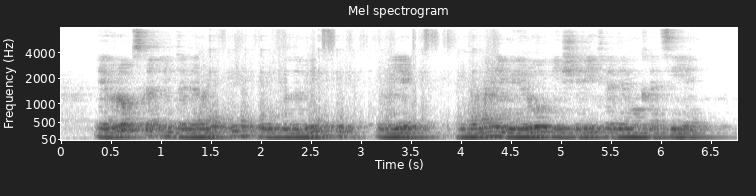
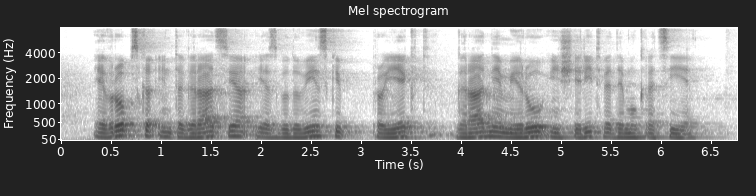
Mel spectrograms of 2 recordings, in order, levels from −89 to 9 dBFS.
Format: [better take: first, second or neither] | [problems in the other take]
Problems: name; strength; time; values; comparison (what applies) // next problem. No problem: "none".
second | noise reduction (neural separator model SepFormer DNS4)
